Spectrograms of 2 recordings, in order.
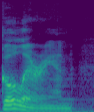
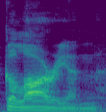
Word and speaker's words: Golarion: So, Golarion, we generally call it Golarion, but he said Golarion, which is very different.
